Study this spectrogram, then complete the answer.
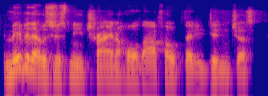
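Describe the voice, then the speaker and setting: A man's voice: medium pitch, very animated, quick pace, darkish tone, breathy edge. A man co-hosting a review podcast in a laid-back, slangy way, often repeating words. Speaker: podcast co-host. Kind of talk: casual review chat.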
